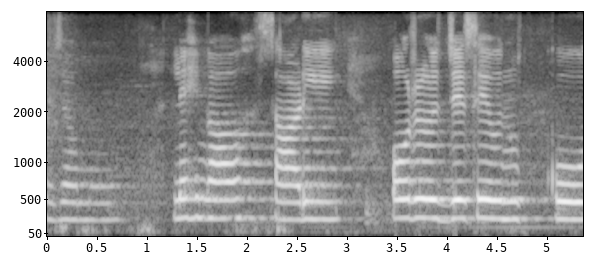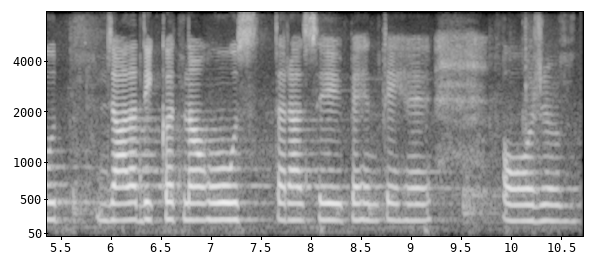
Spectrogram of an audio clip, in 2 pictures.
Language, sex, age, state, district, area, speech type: Hindi, female, 18-30, Madhya Pradesh, Hoshangabad, rural, spontaneous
